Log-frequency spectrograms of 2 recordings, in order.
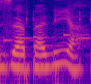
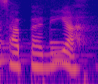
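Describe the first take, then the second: First: The word begins with a z sound. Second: The word begins with an s sound. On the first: The speaker calls it right. "seharusnya dibaca Zabaniyah" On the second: The speaker calls it wrong. "fonem Z diucapkan menjadi S"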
